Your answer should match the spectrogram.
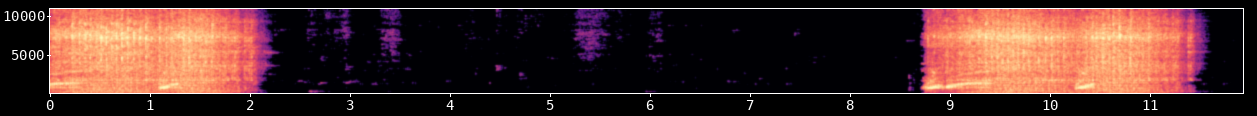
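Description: A sewing machine loudly stitches a frill onto a churidar pant in two close bursts. Near-silence with a couple of faint clicks separates them.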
